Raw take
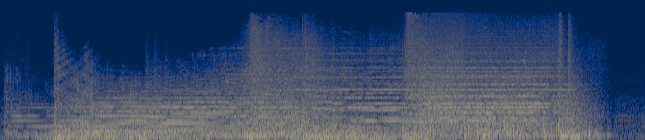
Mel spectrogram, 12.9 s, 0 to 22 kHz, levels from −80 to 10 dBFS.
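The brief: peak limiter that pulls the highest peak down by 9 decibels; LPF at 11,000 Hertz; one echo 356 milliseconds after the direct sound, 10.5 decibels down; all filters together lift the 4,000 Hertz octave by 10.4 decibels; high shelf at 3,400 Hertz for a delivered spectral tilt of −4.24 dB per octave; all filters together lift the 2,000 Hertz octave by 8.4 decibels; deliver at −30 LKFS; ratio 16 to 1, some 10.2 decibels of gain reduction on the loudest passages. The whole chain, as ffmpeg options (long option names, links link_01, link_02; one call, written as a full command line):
ffmpeg -i in.wav -af "lowpass=11000,equalizer=frequency=2000:width_type=o:gain=7,highshelf=frequency=3400:gain=5,equalizer=frequency=4000:width_type=o:gain=7.5,acompressor=threshold=-28dB:ratio=16,alimiter=level_in=4dB:limit=-24dB:level=0:latency=1,volume=-4dB,aecho=1:1:356:0.299,volume=6dB" out.wav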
